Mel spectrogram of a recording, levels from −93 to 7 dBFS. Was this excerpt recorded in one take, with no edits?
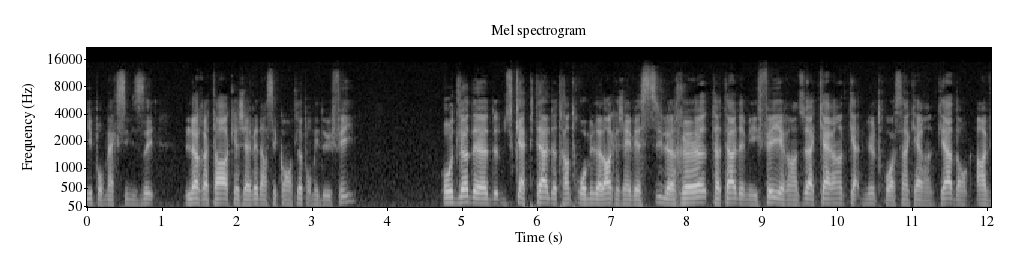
yes; 0 cuts

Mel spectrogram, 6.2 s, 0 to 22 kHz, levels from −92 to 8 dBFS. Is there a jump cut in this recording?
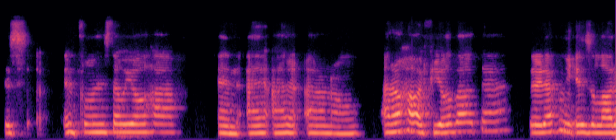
no; 0 cuts

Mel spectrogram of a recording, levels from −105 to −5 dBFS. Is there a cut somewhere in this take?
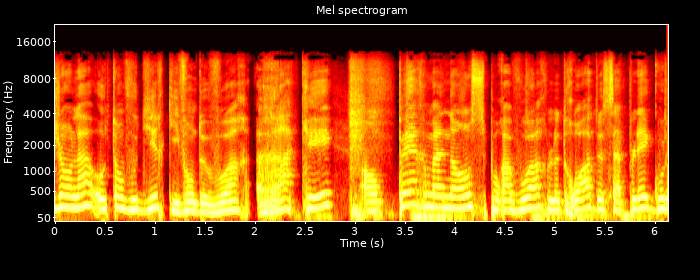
no; 0 cuts

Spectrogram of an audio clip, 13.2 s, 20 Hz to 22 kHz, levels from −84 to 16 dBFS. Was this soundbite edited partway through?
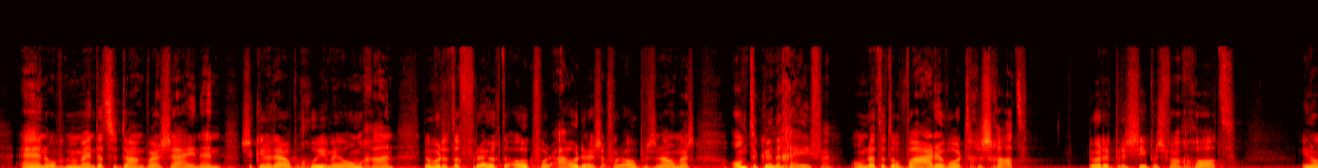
yes; 5 cuts; at 3.3 s, 4.6 s, 6.1 s, 8.4 s, 10.7 s

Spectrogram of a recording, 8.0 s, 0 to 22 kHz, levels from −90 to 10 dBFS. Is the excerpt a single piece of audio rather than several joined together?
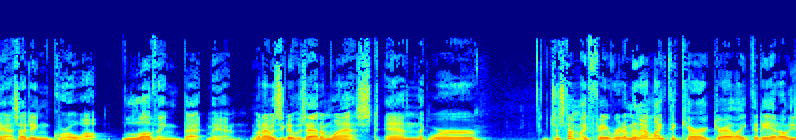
no; 4 cuts; at 1.2 s, 2.5 s, 2.9 s, 4.3 s

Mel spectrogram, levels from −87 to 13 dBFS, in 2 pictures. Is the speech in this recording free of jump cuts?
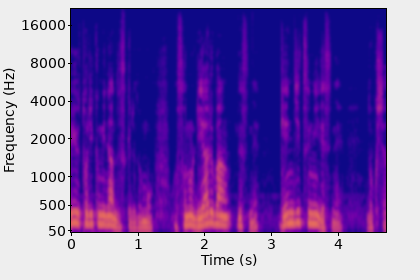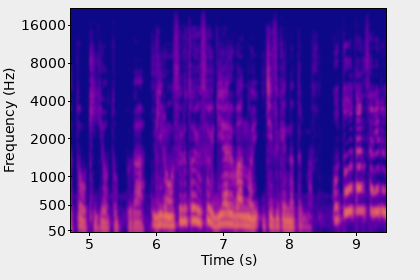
no; 1 cut; at 5.9 s

